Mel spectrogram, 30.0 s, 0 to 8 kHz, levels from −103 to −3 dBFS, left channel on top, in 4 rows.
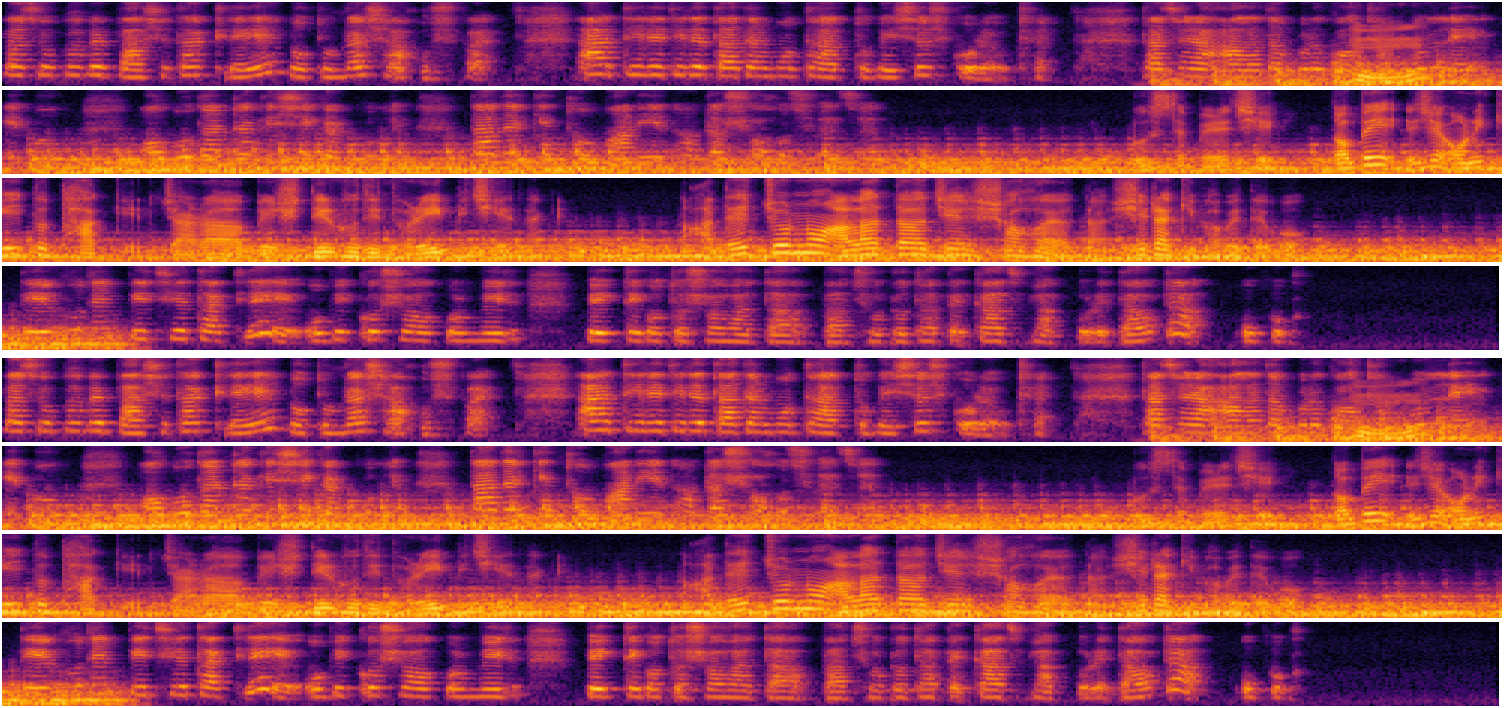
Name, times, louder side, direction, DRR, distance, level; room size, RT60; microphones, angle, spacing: voice 1, 0.0-11.9 22.5-29.0, right 1 dB, 35° right, 1.4 m, -30 dB
sound 1, 5.7-23.2, right 1 dB, 15° right, 0.7 m, -22 dB
voice 2, 6.7-7.2 13.1-13.9 14.2-17.7 18.4-21.5, left 3 dB, 20° left, 0.3 m, -21 dB
4.4 x 3.7 x 3.1 m
head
